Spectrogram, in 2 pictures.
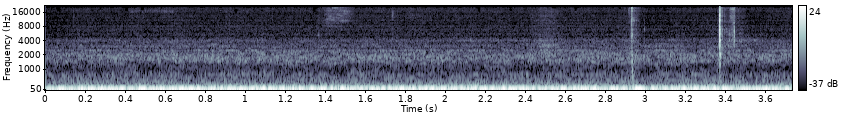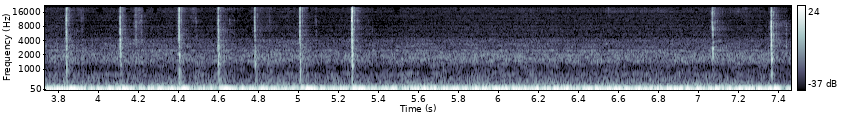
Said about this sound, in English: Welcome to the Hamptons traffic. That's why we're waiting till winter.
